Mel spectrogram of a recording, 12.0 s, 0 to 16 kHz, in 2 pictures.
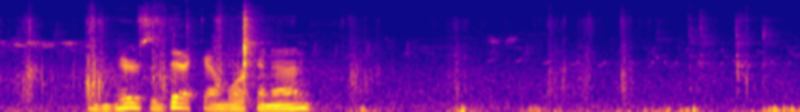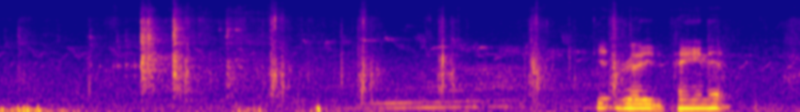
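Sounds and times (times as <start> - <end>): footsteps on gravel: 0.0 - 5.7, 6.6 - 12.0.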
